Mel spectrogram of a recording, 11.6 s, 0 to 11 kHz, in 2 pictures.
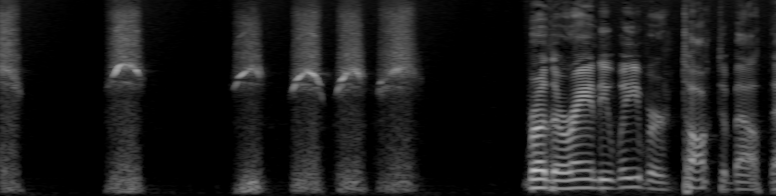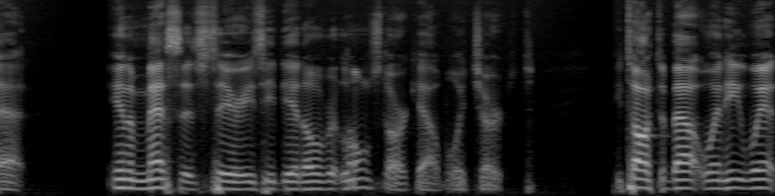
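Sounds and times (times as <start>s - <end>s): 
person whistling a shrill herding call for sheep: 0.0s - 0.2s, 0.8s - 1.2s, 1.8s - 3.2s
speech: 4.0s - 11.6s.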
